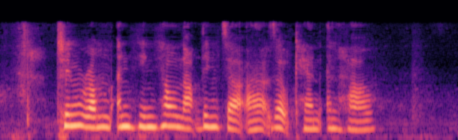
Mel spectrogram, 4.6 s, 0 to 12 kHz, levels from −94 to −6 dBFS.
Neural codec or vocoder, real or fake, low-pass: codec, 16 kHz, 1.1 kbps, Voila-Tokenizer; fake; 7.2 kHz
